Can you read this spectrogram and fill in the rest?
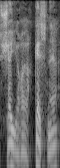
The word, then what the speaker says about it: Scheurer-Kestner: Il a choisi M. Scheurer-Kestner, prononciation exacte Scheurer-Kestner, qui est vraiment insoupçonnable puisqu'il a été député protestataire.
